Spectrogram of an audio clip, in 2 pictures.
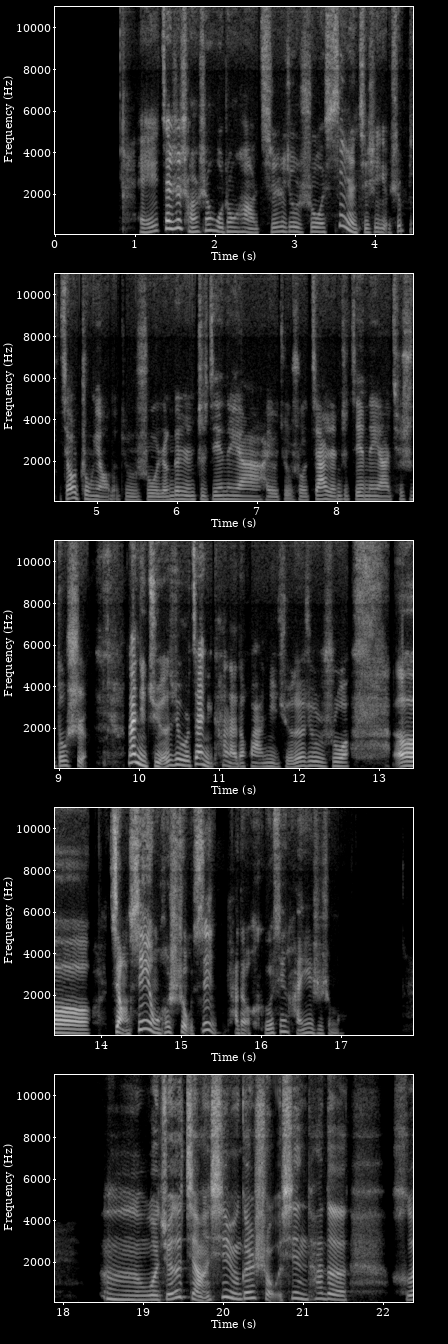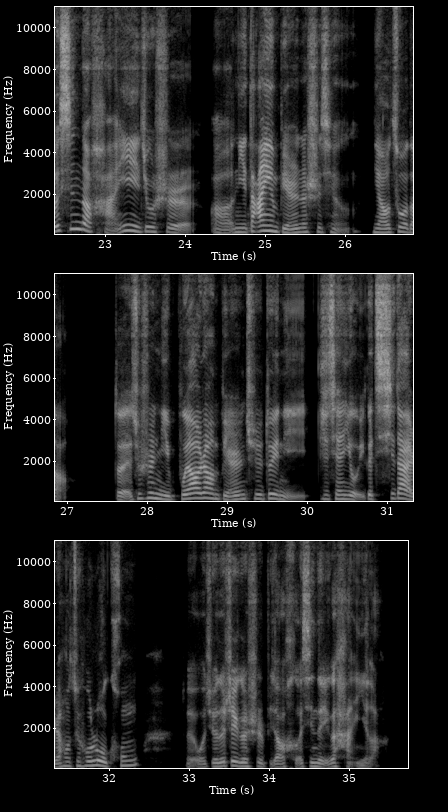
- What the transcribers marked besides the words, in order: teeth sucking
- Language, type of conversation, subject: Chinese, podcast, 你怎么看“说到做到”在日常生活中的作用？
